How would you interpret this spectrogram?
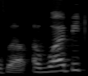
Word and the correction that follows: Ojibwe: tribe, Ojibwe. No, how do you say that? – The Ojibwe. – The Ojibwe tribe.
